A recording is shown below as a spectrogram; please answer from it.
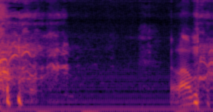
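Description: A man's voice through a microphone: a drawn-out word that trails off into a short, quavering sound, then about a second of pause before he speaks again.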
